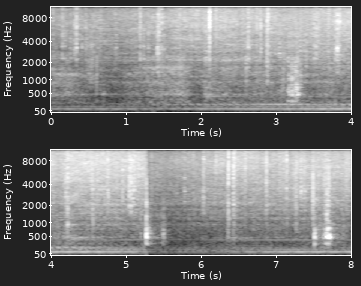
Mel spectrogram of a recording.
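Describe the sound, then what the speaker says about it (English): Steady, close sizzling and crackling of chicken wings cooking directly over the fire of a Kamado Joe grill, with a few sharp pops and shuffling movements. "You hear that sizzle?"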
